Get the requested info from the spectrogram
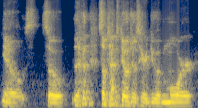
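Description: A man's voice: lowish voice, fairly even intonation, a little slow, a little mellow, distant mic. A man from Newfoundland hosting a casual podcast, loose and joking, laughing often. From Newfoundland, Canada. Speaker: podcast host. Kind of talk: casual chat. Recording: roomy sound, a bit off mic.

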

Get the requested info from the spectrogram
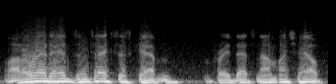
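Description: An actor playing a laconic, folksy Texas Ranger detective in an old-time radio crime drama, speaking matter-of-factly. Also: male voice, on the low side, brisk, narrow, tinny audio, a little hiss or hum, lightly acted. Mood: businesslike. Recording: band-limited vintage radio recording with music.

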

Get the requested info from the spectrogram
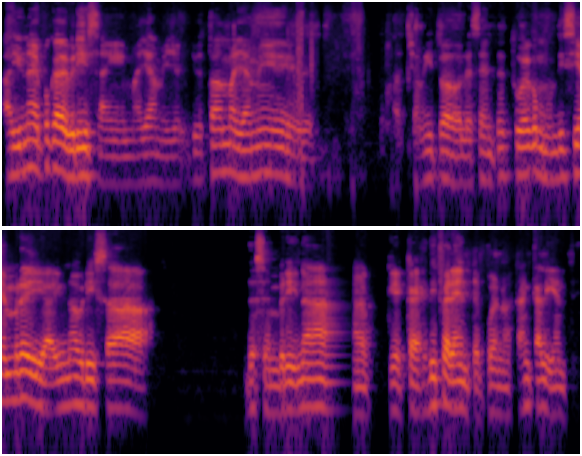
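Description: A man's voice: mid-range voice, normal speed, a little hiss or hum. A man, a guest chatting casually and easily, with a child of his own. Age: adult with a child. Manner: relaxed, chatty, many fillers like "este". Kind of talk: casual conversation.

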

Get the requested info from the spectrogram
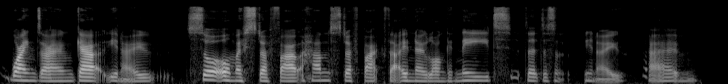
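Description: A woman, a nurse, talking in a halting, rambling, self-deprecating way, her voice hoarse and gravelly from illness. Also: deep voice, dry recording. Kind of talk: reflective personal monologue.

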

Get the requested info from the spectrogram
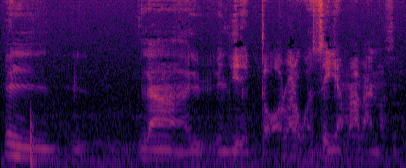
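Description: A man's voice: medium pitch, unhurried, noisy background. Candid Mexican man, rambling podcast chat.

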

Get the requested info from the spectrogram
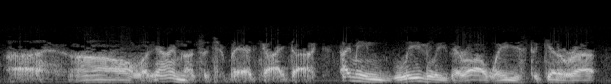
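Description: Low-voiced, folksy police lieutenant. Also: male voice, animated, a little slow. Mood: softening, awkward. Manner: casual, hemming, slangy. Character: affable, hesitant male police lieutenant, folksy but probing. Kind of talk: radio drama acting. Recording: tinny band-limited radio, clear noise.

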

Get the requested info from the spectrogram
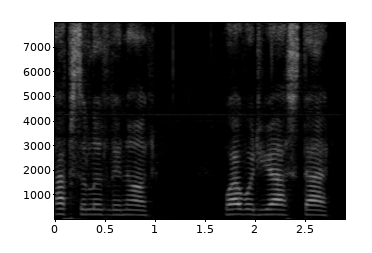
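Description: A woman's voice: mid-range voice, completely flat delivery, normal speed, clean tone. A young woman reading a fanfiction aloud with a friend, incredulous and tripping over words. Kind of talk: casual comedic reading.

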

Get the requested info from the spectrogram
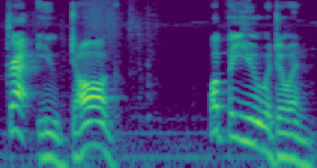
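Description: A man's voice: mid-range voice, animated, normal speed, a little mellow, husky. Man doing an irascible rustic storybook farmer. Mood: angry. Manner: blustering, grumbling, rustic dialect phrasing. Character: irascible, startled male farmer, gruff rustic master. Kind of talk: storybook character voice.

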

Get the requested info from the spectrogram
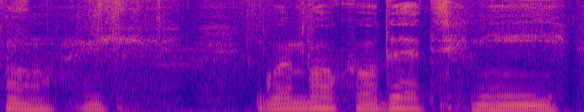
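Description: A male actor playing a kindly, poor scavenger who lives in a shack, halting and homely, in a radio drama. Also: mid-range voice, fairly even intonation, very noisy, lightly acted. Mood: soothing. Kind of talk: Polish radio drama acting.

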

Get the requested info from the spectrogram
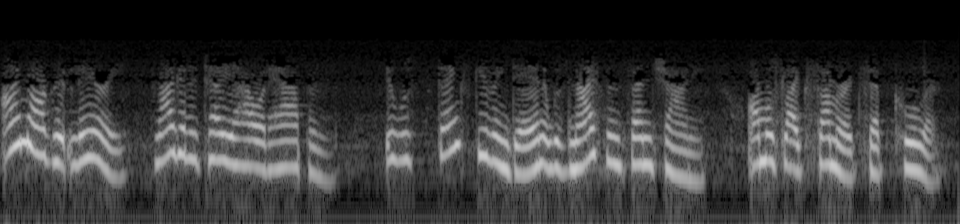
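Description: A young female actor playing an excitable, chatty young girl telling her story in 1950s radio drama style, earnest and childlike. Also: sits high, fast. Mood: earnest, eager. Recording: muffled old radio broadcast, loud music.

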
